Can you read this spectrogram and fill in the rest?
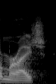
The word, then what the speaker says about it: Moraes: By the way, it turns out you can pronounce it Moraes or Moraes.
